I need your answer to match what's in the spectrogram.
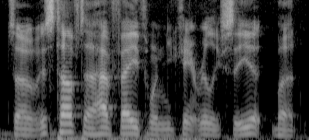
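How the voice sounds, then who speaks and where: A man's voice: mid-range voice, steady tone, normal speed. A young man co-hosting a casual podcast, teasing his friends and laughing easily. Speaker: podcast co-host.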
